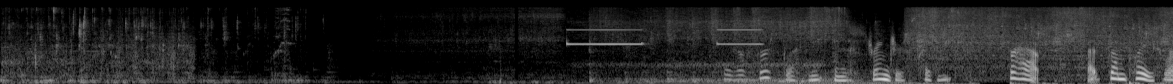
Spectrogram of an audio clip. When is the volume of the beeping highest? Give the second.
6 s.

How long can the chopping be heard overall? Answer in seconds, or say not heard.
not heard.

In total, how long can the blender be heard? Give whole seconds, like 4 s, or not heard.
2 s.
